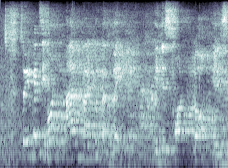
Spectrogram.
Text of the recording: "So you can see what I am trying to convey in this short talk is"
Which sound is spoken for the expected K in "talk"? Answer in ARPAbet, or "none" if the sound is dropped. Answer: none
